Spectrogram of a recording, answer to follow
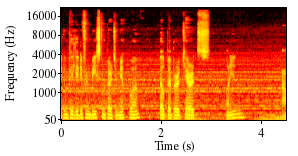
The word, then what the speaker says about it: mirepoix: Remove the E. Mirepoix. If you really want to pronounce it, you know, French, it's mirepoix. And you need the weird R, but obviously that's, you know.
